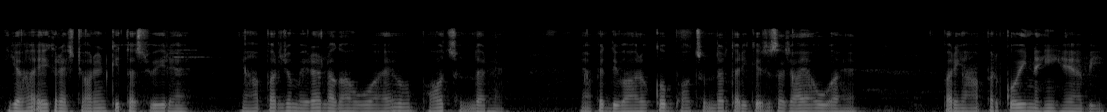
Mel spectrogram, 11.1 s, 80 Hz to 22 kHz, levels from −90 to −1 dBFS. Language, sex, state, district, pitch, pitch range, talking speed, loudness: Hindi, male, Bihar, East Champaran, 115 Hz, 110-120 Hz, 190 wpm, -54 LUFS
